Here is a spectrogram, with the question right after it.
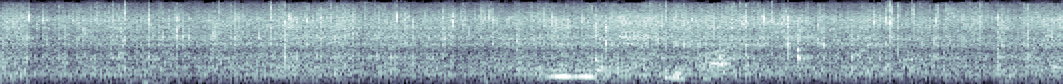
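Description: Churros fry in a shallow layer of oil at home over medium heat, giving a steady, dense sizzle and crackle that fills the whole clip without a break.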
